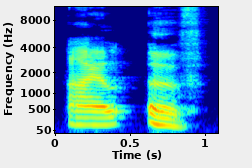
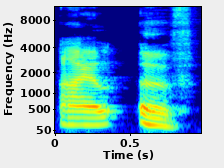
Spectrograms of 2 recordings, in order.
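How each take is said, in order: First: 'Have' is reduced, sounding like 'of'. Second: The same.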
